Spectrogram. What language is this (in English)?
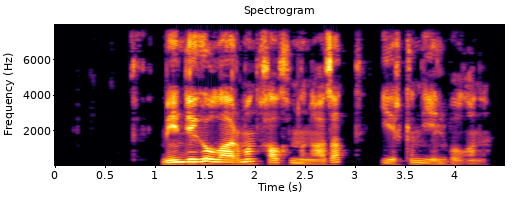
Kazakh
